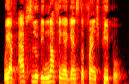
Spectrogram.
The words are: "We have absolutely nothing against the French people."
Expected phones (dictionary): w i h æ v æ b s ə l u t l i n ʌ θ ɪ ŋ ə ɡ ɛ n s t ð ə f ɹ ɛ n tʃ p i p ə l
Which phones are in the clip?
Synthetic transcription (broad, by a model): w i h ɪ v æ b s ə l u t l i n ʌ θ ɪ ŋ ə ɡ ɛ n s t ð ə f ɹ ɛ n tʃ p i p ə l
